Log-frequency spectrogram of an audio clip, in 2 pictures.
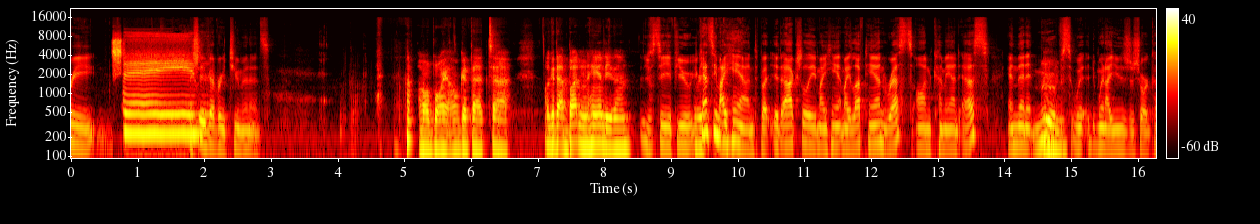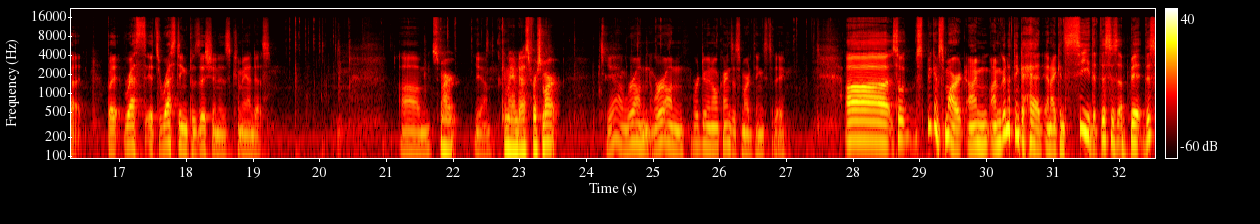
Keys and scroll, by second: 7.9 space, 19.6 h, 20.9-22.5 typing, 23.2 super+z, 24.7 space, 25.8 super+z, 26.6 r, 27.2 e, 30.0 super+1, 31.5 l.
